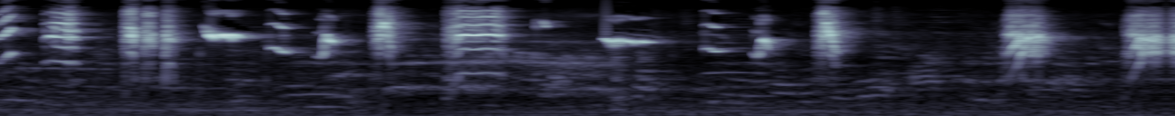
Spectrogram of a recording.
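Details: Mixed, chattering song of a long-tailed shrike played as a lure for other shrikes, jumping between harsh scratchy bursts, short whistles and buzzy notes in an irregular, lively sequence.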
